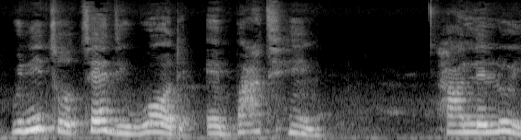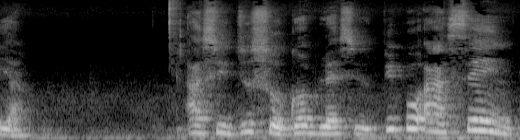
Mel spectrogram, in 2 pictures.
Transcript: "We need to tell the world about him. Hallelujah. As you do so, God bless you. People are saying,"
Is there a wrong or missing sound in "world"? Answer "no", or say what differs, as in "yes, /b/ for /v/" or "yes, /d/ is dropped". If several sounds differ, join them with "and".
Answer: yes, /l/ is dropped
